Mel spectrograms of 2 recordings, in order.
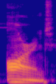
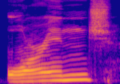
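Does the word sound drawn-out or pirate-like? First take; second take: pirate-like; drawn-out. First: The word is said with a pirate-like sound. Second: The word is said in a drawn-out, tiring way. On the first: This is how the speaker prefers to say it. "I like to think of it like a pirate" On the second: This is how other people say it. "They say it's orange, which sounds exhausting"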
